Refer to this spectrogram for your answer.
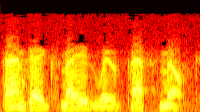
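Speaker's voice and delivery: normal talking voice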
